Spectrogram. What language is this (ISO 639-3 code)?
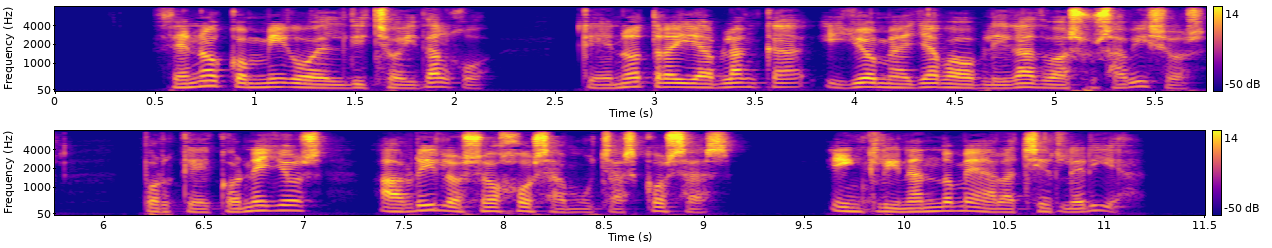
spa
